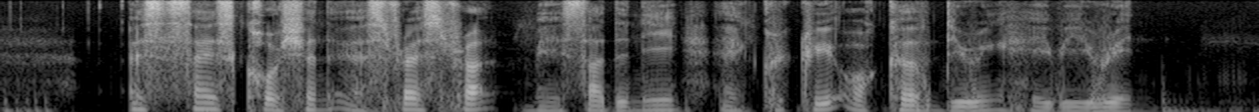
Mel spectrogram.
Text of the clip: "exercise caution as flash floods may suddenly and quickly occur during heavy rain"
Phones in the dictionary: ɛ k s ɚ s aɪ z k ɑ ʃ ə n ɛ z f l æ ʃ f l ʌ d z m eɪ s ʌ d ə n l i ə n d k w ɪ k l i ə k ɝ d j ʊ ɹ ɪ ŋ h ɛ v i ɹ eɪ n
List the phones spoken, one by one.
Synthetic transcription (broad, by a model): ɛ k s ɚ s aɪ s k ɑ ʃ ə n ɛ s f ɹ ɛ s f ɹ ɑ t m eɪ s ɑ d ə n l i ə n k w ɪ k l i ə k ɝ d j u ɹ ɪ ŋ h ɛ v i ɹ eɪ n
